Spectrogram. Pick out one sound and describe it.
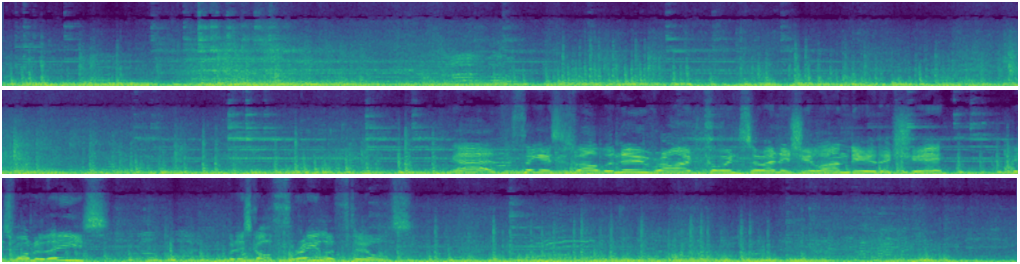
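A roller coaster rattles and clatters loudly along its track.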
